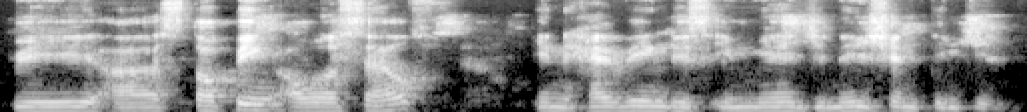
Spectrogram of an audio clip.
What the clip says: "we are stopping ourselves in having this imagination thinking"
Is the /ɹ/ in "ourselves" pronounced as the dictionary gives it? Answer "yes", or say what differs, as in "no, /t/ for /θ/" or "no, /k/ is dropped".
no, /w/ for /ɹ/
